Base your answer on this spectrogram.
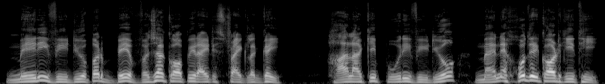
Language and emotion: Urdu, angry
